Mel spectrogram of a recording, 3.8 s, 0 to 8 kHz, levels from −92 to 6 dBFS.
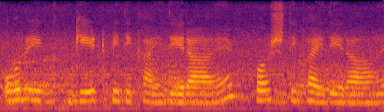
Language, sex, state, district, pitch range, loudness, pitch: Hindi, female, Punjab, Pathankot, 180-215 Hz, -16 LUFS, 200 Hz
